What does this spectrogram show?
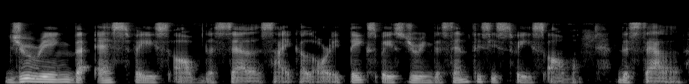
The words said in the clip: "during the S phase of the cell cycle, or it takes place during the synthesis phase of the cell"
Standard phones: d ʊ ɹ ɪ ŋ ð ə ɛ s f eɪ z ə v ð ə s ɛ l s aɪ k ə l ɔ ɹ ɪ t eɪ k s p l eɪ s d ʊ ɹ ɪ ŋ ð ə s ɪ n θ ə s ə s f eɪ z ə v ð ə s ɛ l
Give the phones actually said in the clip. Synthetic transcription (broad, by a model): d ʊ ɹ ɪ ŋ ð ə ɛ s f eɪ s ə v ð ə s ɛ l s aɪ k ə l ɔ ɹ ɪ t eɪ k s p eɪ s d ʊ ɹ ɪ ŋ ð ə s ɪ n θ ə s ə s f eɪ s ə v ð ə s ɛ l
